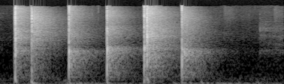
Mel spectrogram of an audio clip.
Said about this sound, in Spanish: Ahora un aplauso corto para la, moderación de este cabrón.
